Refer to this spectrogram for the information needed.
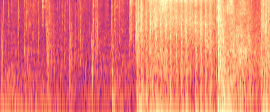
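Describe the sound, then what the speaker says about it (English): Sniper rifle fire in the Call of Duty: Advanced Warfare multiplayer game, a few sharp shots followed by a loud, dense stretch of rapid gunfire and booms close up, with no voices. "Okay, I have no idea how to use a sniper."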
